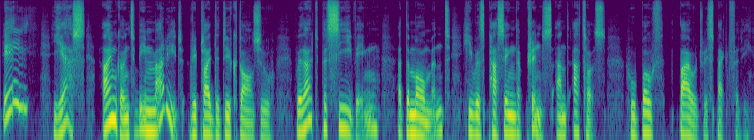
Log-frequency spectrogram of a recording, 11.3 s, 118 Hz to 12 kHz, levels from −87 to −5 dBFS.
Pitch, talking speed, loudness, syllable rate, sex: 145 Hz, 150 wpm, -20 LUFS, 4.7 syllables/s, male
